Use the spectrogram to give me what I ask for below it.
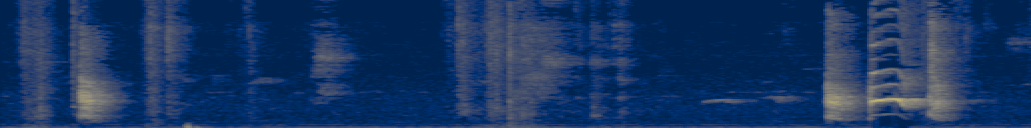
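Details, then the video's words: Sumatran grey-cheeked bulbul, a young untrained bird, answering a lure call: scattered short harsh chirps, then a loud burst of rough, buzzy notes ending in stacked nasal tones near the end. "CUCAK JENGGOT SUMATRA GACOR - CJM BAKALAN AUTO NYAHUT"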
